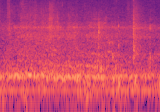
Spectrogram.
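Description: Steady indoor background noise with a low, even hum.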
